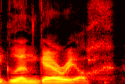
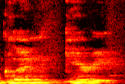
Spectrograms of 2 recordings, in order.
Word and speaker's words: Glen Garioch: the whiskey is if you read it as it's spelled you'd say glenar but it seems that it's pronounced gleni and it's the founders reserved and will let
